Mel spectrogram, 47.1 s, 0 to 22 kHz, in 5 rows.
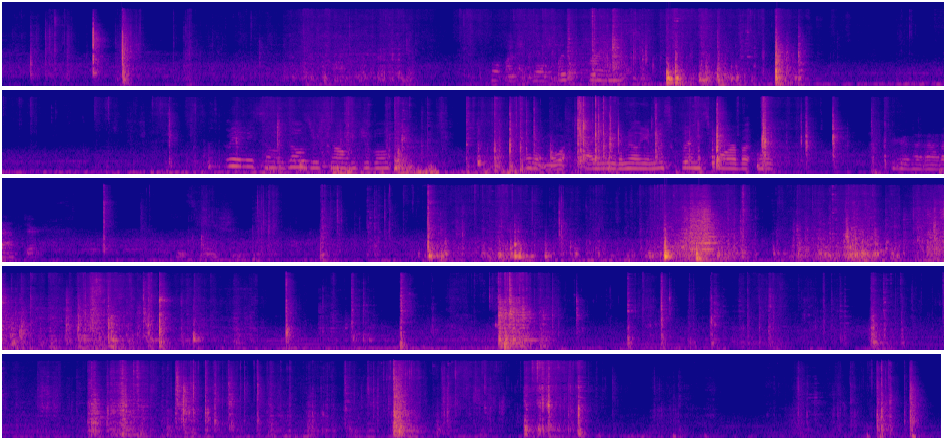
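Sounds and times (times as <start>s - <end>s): clattering and scraping of junk: 1.8s - 4.3s, 5.0s - 8.3s, 21.4s - 44.8s.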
